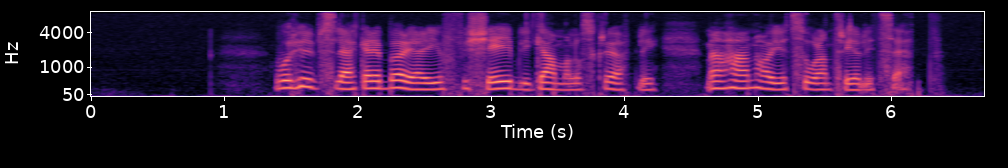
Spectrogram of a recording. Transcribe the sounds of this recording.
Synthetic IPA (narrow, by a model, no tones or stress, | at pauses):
voːɾɦʉ̟ːslɛːkaɾəbœɾjaɾjɵfœʂɛjbliːɡamːalɔskɾøːplɪɡ | mɛnɦanɦaɾjɵɛt̪soːd̪ant̪ʰːɾeːvlɪɡ̚t̪sɛ̰t̪ː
